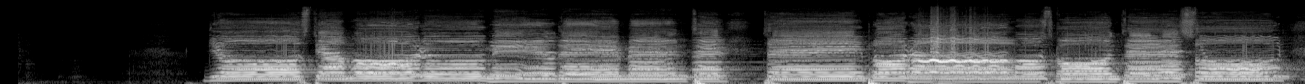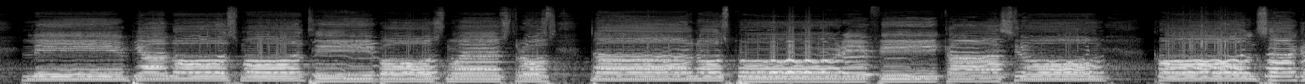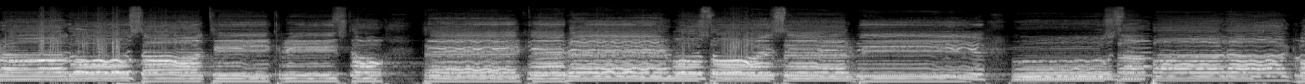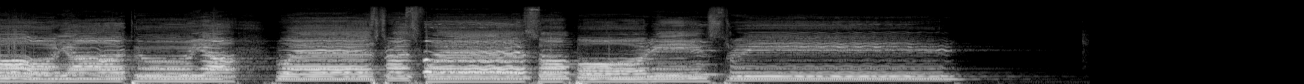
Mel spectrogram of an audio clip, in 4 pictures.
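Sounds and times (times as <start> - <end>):
voices singing: 2.0 - 49.3.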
